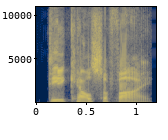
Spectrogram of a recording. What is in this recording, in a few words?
"decalcify", American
